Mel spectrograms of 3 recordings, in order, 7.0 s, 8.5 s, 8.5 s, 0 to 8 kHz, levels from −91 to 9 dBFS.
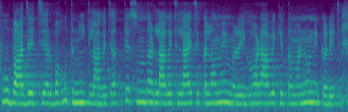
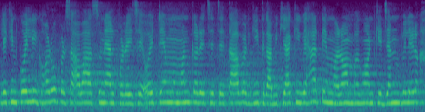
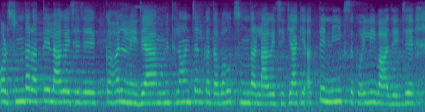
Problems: background sounds at intervals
